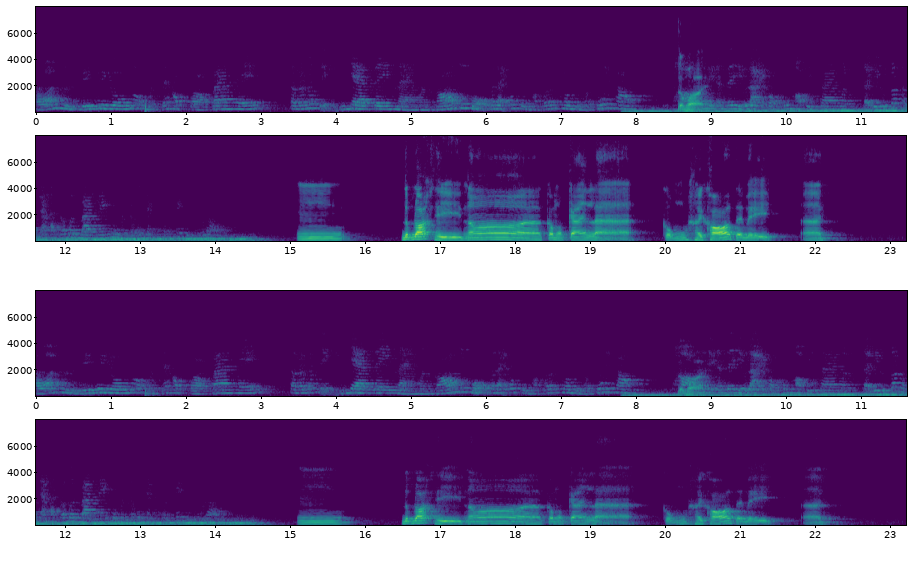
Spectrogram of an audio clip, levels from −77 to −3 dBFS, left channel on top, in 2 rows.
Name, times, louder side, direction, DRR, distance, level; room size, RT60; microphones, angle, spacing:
voice 1, 0.0-3.0 3.4-8.0 8.5-14.1 22.0-22.1, left 1 dB, 5° right, 3.1 m, -47 dB
sound 1, 7.8-14.6, equal, 50° right, 1.1 m, -41 dB
voice 2, 8.6-8.9 15.1-15.7 16.5-19.6 20.0-21.4 21.9-22.1, left 7 dB, 85° left, 0.3 m, -26 dB
7.0 x 5.2 x 7.1 m
head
